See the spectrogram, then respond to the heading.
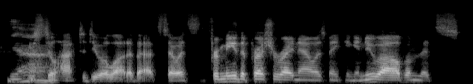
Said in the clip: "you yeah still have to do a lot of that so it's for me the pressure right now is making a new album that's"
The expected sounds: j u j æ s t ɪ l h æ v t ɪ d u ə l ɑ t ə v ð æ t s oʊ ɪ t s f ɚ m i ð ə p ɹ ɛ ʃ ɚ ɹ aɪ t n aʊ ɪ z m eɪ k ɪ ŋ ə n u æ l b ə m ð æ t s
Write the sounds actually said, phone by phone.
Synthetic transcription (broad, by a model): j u s t ɪ l h æ f t ɪ d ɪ ə l ɑ t ə v ð æ t s oʊ ɪ t s f ɚ m i ð ə p ɹ ɛ ʃ ɚ ɹ aɪ t n aʊ ɪ z m eɪ k ɪ ŋ ə n u æ l b ə m ð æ t s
